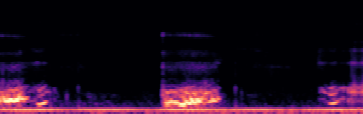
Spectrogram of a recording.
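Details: Twin babies asleep, soft fluttering breath noises about every one and a half seconds over steady room hum: light snoring during sleep.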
